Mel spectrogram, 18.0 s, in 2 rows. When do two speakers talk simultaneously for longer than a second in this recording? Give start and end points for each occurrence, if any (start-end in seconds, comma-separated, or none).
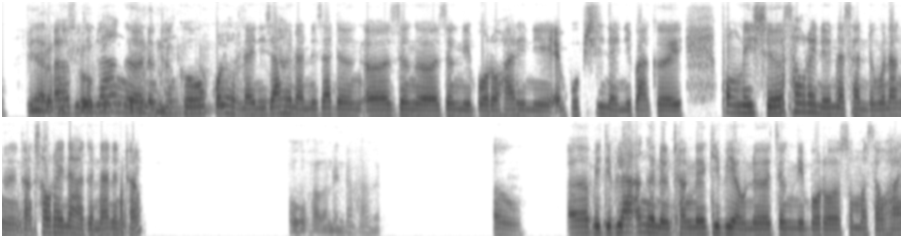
0.7-2.8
